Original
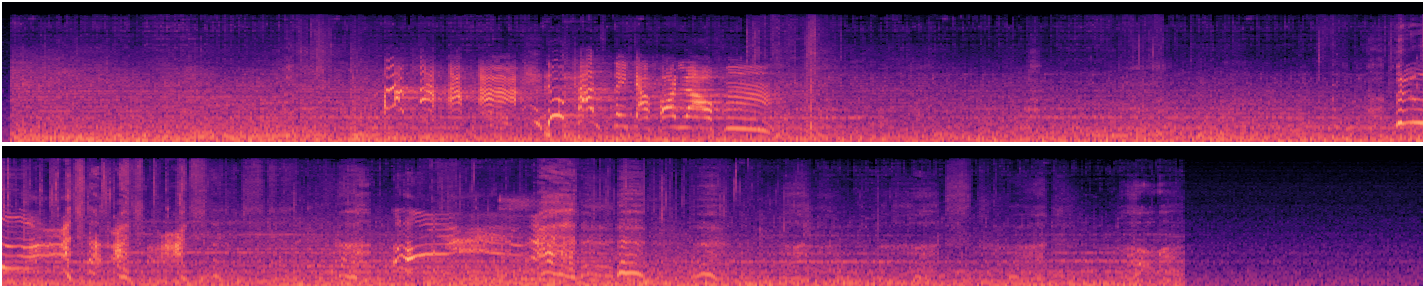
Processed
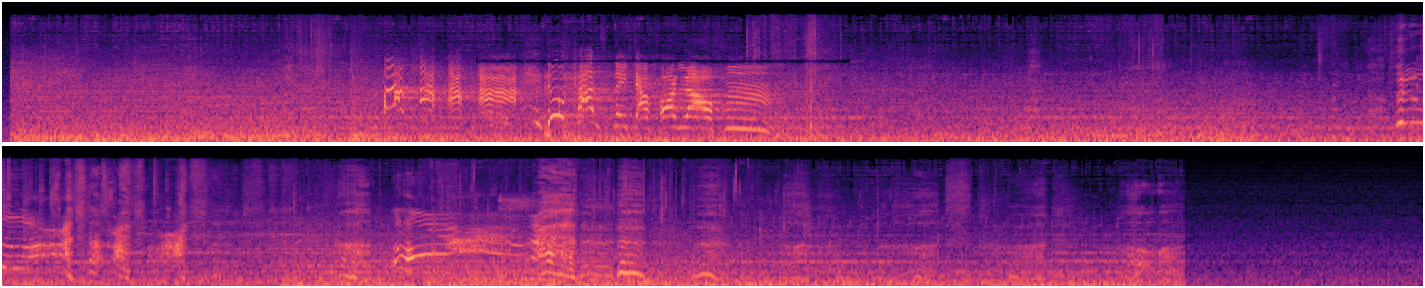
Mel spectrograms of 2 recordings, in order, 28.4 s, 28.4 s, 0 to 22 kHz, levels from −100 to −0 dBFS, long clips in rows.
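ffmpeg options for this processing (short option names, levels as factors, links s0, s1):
-filter_complex "[0:a]asettb=1/sr,asplit=3[s0][s1][s2];[s0]atrim=end=4.744[s3];[s1]atrim=start=4.74:end=8.48,asetpts=PTS-STARTPTS,afade=t=in:d=0.004:c=qsin,afade=t=out:st=3.736:d=0.004:c=qsin,asuperstop=centerf=4500:order=4:qfactor=7.4[s4];[s2]atrim=start=8.476[s5];[s3][s4]acrossfade=d=0.004:c1=hsin:c2=qsin[s6];[s6][s5]acrossfade=d=0.004:c1=qsin:c2=hsin,asplit=3[s7][s8][s9];[s7]afade=t=out:st=12.53:d=0.02[s10];[s8]flanger=delay=16.5:depth=4:speed=1.7,afade=t=in:st=12.53:d=0.02,afade=t=out:st=16.99:d=0.02[s11];[s9]afade=t=in:st=16.99:d=0.02[s12];[s10][s11][s12]amix=inputs=3:normalize=0,asplit=3[s13][s14][s15];[s13]atrim=end=0.812[s16];[s14]atrim=start=0.808:end=1.572,asetpts=PTS-STARTPTS,areverse[s17];[s15]atrim=start=1.568[s18];[s16][s17]acrossfade=d=0.004:c1=hsin:c2=hsin[s19];[s19][s18]acrossfade=d=0.004:c1=hsin:c2=hsin"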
